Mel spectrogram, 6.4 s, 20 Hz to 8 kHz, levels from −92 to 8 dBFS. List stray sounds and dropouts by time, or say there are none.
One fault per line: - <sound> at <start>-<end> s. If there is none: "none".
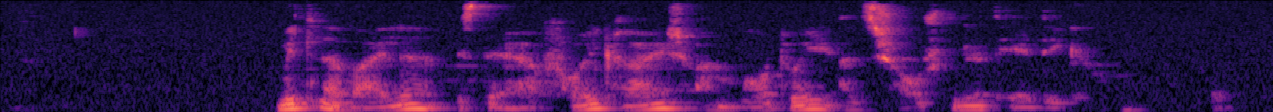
none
